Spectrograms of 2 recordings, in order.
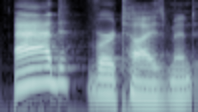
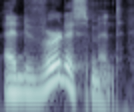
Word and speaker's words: advertisement: you spell it right in American English if you say that advertisement the first syllable is stressed advertisement and it's a ties sound you might hear in British English more often a stress on the second syllable so adver adver and then instead of a tiesment maybe advertisement advertisement advertisement to cement so there's an S sound instead of a z sound but I think the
